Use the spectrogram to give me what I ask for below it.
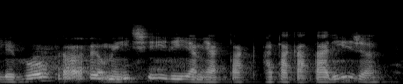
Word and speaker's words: Tarija: A Argentina, pelo tempo que levou, provavelmente iria me atacar Tarija ou Tarirra. É o correto da pronúncia sul-americana é Tarirra.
